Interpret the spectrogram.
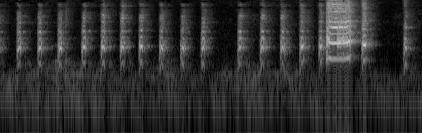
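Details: Red junglefowl hen, wild, calling to attract a male: evenly spaced sharp clucks roughly four or five per second, then one loud raspy squawk and a few more clucks.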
